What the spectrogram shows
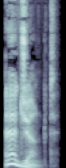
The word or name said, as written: adjunct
